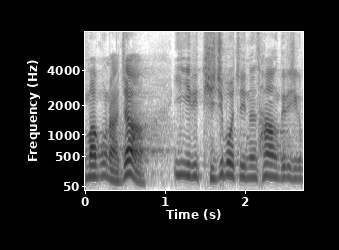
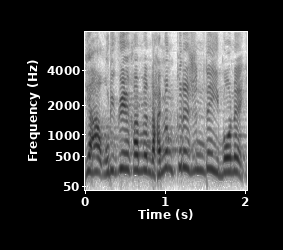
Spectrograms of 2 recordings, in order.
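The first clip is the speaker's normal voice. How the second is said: put-on high, loud eager kid pitch; excited kid; 7 semitones higher, 5 dB louder than usual. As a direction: lure a friend with ramen, excited. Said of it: "이렇게 전도할까요?".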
